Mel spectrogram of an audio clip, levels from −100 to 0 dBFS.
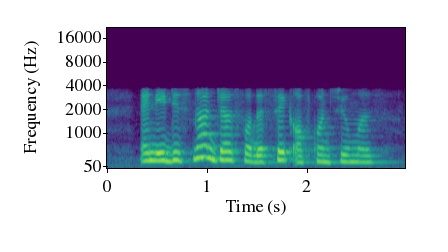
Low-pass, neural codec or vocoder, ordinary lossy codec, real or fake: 3.6 kHz; none; none; real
